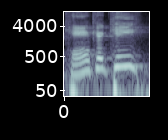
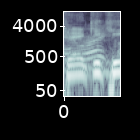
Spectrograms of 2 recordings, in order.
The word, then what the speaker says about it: Kankakee: And then finally, I'm going to get this one wrong, became general manager at Kankakee. Am I getting that Kankakee. right? All right. Marky gave me a pronunciation lesson beforehand.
